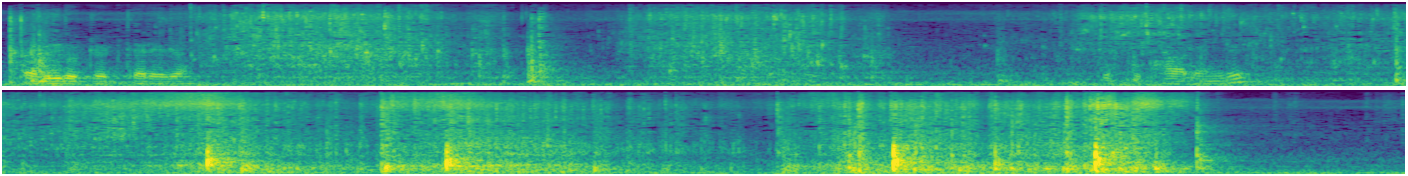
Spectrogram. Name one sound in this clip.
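A mop spins in a bucket, swishing water.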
